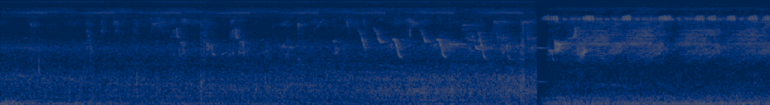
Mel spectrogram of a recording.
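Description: Faint outdoor ambience with birds giving short, repeated falling chirps. From about seven seconds in, after an abrupt break, an insect trills with a rapid, steady, high-pitched pulsing.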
